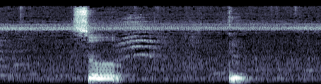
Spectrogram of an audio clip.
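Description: Only speech: a man's voice saying a long, drawn-out "So…" about a second in and a short "in" near the end. Under it there is a steady, faint high-pitched whine and room hiss.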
